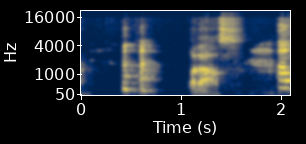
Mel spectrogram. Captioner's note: laughs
